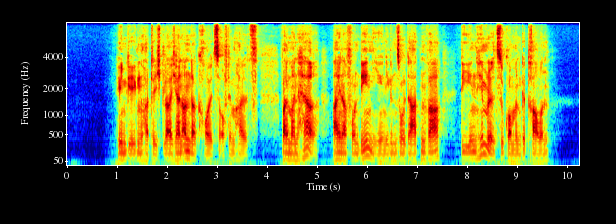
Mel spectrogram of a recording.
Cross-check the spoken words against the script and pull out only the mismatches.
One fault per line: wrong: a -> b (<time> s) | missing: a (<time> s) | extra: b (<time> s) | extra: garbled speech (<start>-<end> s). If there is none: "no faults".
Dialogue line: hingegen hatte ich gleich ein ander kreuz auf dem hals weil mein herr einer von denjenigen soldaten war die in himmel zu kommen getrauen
no faults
